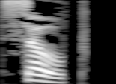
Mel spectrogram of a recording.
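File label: "sope", English word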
